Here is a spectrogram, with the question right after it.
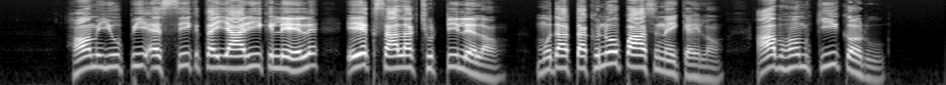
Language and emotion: Maithili, sad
